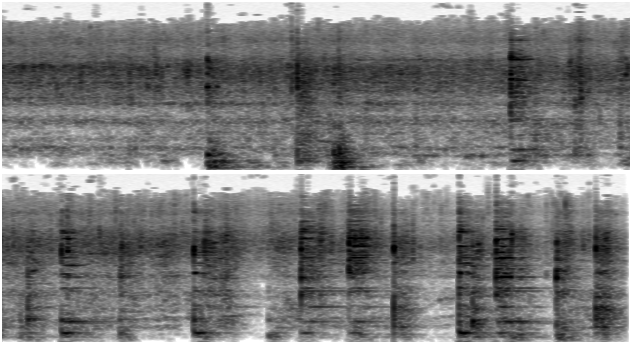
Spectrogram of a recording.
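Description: Chicken pieces and onions sizzling in a pot just after soy sauce is poured in, then a spatula stirring them, with a run of irregular scrapes and knocks against the pot.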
